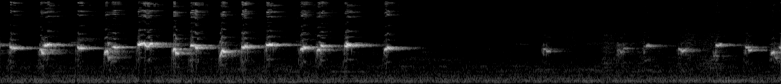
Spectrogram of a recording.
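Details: Yellow-vented bulbul singing a lively gacor ngalas panjang, ropel panjang song, played to draw replies from other bulbuls. A fast run of about fifteen liquid, warbling whistled notes, then a pause, then a few sparser bubbly phrases.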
